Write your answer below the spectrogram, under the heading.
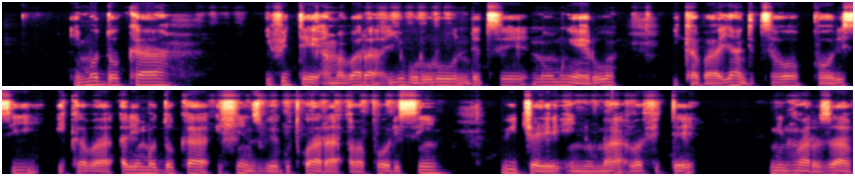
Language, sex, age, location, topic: Kinyarwanda, male, 25-35, Kigali, government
